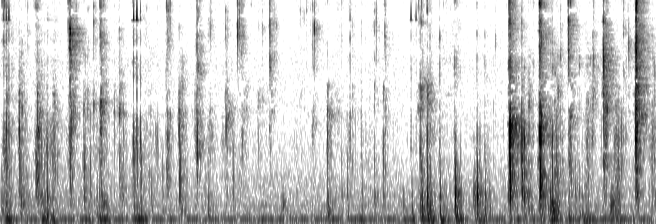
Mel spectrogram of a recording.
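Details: British Shorthair cat eating in a quiet room, recorded for ASMR: quick clicky chewing about three times a second, briefly quieter midway, then louder crunchy bites toward the end; faint low hum.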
